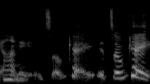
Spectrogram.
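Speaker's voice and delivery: whispered, soft comfort; gentle whisper. Retold or imitated. Husband comforting his crying wife in a hushed whisper. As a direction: breathe it out gently to her. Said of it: "he was just like".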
